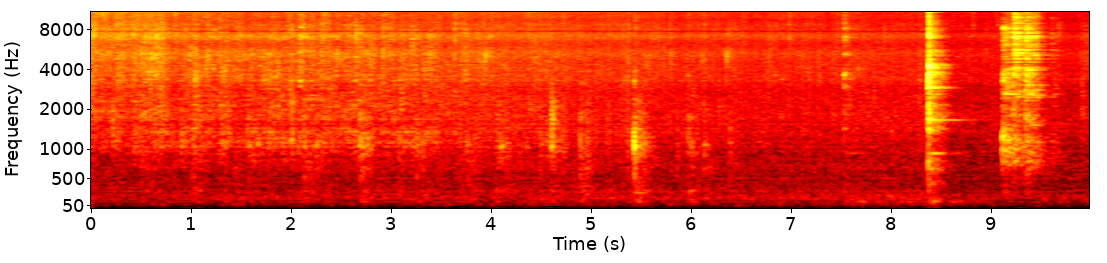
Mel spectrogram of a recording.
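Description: Onions and coriander fry in hot oil for a dal tempering, giving a steady, soft sizzle with a few sharp clinks of a utensil against the pan near the end.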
